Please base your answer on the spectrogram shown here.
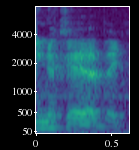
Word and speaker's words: Nykøbing: Some of these teams I will know how to pronounce. The good thing is I've got nurbin totally wrapped up. That's how you say nurbin.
